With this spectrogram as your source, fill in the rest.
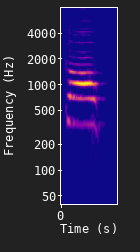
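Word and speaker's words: calf: हाफ हाफ ठीक है क्योंकि एलएफ साइलेंट होता है वैसे ही यह वर्ड गाय का बछड़ा इट इज़ काफ ठीक है इट इज़ काफ इट इज़ नॉट कल्फडी अंदर दिस वर्ड मीनिंग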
